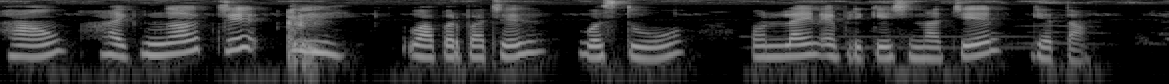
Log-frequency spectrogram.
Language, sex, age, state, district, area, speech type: Goan Konkani, female, 18-30, Goa, Salcete, rural, spontaneous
